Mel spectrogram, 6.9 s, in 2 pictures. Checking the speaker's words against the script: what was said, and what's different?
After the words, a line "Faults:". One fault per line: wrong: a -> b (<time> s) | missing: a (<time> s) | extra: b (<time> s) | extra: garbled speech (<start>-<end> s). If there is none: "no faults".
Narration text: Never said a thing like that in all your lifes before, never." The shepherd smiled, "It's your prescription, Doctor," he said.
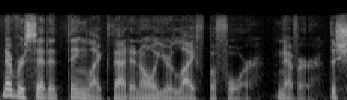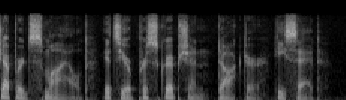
Never said a thing like that in all your life before, never." The shepherd smiled, "It's your prescription, Doctor," he said.
Faults:
wrong: lifes -> life (1.7 s)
